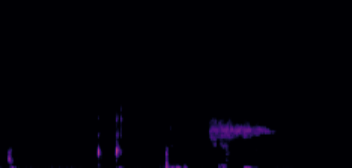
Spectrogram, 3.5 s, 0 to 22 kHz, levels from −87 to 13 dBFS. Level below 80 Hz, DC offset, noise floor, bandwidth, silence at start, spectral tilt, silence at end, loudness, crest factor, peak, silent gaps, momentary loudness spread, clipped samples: -84 dBFS; under 0.1%; -88 dBFS; 11.5 kHz; 0.1 s; -3.5 dB/octave; 0.8 s; -55 LUFS; 32 dB; -28 dBFS; 0.82-0.96 s, 1.48-1.58 s, 2.02-2.07 s; 15 LU; under 0.1%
